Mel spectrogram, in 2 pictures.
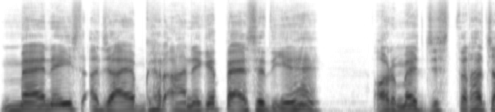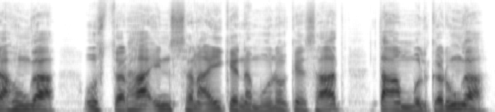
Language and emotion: Urdu, angry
